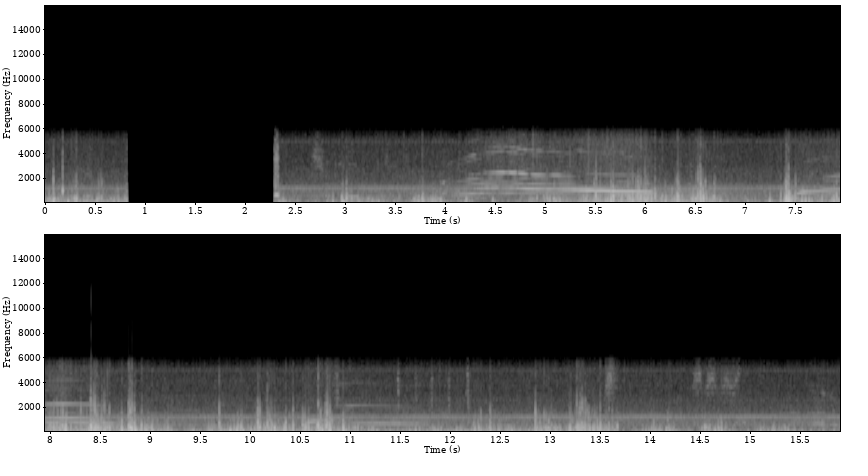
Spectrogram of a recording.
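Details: Two cats yowling at each other near the beach in Tel Aviv, Israel, sounding hostile rather than loving; drawn-out wavering wails rise and fall in overlapping bursts, over steady low traffic or surf noise and a constant hum.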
